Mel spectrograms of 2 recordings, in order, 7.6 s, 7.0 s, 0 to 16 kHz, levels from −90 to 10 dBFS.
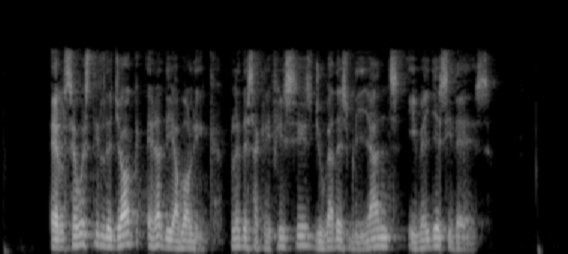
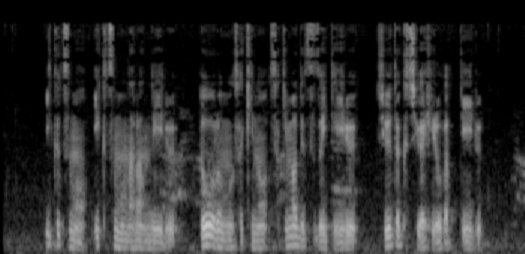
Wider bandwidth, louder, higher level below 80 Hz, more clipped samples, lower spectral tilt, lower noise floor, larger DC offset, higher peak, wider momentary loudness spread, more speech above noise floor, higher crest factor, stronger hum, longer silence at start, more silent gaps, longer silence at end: second, 8 kHz vs 11.5 kHz; second, -28 LUFS vs -25 LUFS; about the same, -56 dBFS vs -54 dBFS; neither; about the same, -5 dB/octave vs -4 dB/octave; first, -84 dBFS vs -58 dBFS; neither; about the same, -8 dBFS vs -6 dBFS; about the same, 11 LU vs 9 LU; first, 56 dB vs 34 dB; about the same, 22 dB vs 18 dB; neither; about the same, 0.65 s vs 0.6 s; neither; first, 1.05 s vs 0 s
